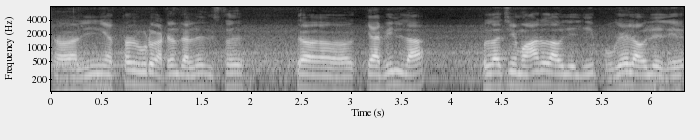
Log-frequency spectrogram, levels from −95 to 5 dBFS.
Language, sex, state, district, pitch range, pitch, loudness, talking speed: Marathi, female, Maharashtra, Aurangabad, 130-145 Hz, 135 Hz, -16 LUFS, 125 wpm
